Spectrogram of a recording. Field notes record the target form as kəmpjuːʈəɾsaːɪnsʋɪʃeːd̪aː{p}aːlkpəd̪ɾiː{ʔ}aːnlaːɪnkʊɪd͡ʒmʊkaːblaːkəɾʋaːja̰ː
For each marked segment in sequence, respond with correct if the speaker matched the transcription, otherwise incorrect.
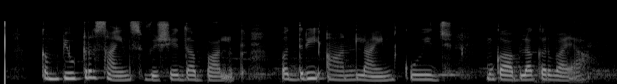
incorrect: b, correct

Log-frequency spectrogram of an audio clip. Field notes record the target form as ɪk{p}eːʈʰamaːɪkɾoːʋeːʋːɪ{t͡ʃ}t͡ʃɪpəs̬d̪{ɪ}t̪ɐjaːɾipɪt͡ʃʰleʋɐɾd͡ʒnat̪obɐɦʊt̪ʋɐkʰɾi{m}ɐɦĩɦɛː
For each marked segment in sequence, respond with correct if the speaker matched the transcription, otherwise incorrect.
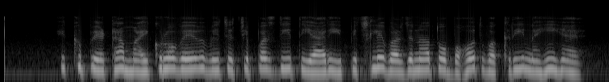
correct, correct, incorrect: i, incorrect: n

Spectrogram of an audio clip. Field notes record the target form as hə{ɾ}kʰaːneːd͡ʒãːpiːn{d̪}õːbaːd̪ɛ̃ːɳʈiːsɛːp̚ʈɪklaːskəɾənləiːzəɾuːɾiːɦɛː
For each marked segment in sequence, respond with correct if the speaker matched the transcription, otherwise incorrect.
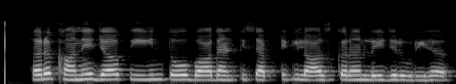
correct, incorrect: t̪

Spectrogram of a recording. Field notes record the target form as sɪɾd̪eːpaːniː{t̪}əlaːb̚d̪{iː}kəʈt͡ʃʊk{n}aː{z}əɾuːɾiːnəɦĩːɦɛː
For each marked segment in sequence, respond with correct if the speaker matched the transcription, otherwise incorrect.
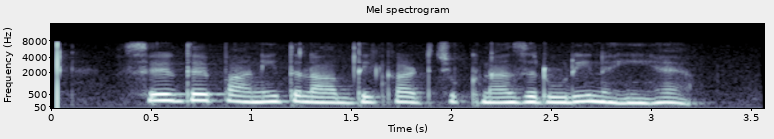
correct, correct, correct, correct

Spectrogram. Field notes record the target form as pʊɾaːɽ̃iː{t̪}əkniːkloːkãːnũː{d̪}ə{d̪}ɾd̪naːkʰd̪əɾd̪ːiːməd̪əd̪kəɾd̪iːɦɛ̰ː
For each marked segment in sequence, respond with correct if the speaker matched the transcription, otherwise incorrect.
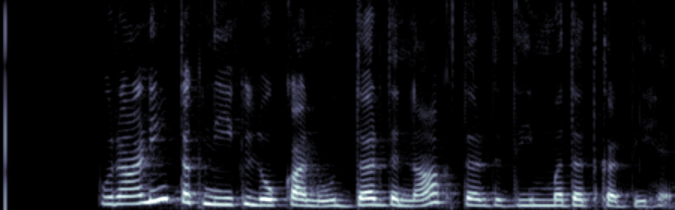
correct, correct, incorrect: none

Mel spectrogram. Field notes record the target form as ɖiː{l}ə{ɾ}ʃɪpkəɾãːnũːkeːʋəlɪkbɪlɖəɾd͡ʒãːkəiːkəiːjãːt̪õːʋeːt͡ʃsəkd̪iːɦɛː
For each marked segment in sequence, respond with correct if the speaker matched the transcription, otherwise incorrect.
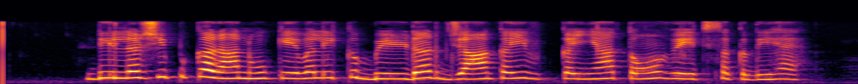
correct, correct

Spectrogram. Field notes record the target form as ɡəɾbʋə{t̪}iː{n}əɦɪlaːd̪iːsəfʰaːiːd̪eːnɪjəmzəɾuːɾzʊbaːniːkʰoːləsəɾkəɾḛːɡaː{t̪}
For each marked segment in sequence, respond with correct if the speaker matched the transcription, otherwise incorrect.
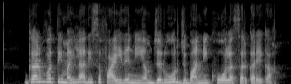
correct, incorrect: m, incorrect: none

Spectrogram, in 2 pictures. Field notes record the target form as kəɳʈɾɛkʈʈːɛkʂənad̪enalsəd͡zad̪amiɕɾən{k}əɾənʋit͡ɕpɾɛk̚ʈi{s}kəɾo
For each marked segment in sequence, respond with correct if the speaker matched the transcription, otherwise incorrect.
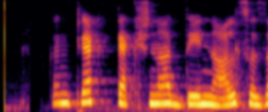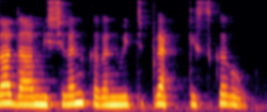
correct, correct

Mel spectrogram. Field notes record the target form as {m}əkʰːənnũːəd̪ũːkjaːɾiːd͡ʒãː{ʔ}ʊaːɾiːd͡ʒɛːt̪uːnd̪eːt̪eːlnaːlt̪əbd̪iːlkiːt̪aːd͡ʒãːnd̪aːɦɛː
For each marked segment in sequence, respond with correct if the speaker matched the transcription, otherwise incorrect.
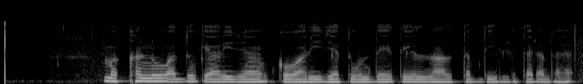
correct, incorrect: k

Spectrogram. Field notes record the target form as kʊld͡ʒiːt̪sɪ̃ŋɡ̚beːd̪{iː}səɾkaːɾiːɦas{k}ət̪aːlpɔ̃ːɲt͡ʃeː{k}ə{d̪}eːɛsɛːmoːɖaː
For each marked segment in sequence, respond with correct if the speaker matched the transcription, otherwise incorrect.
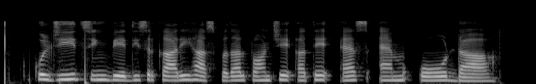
correct, incorrect: p, incorrect: ʔ, incorrect: t̪

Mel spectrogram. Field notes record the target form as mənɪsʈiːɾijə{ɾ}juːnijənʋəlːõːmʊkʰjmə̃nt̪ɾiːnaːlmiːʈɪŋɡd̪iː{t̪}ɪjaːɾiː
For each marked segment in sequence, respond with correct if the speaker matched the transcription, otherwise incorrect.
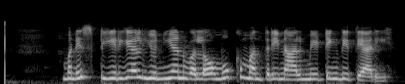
incorrect: l, correct

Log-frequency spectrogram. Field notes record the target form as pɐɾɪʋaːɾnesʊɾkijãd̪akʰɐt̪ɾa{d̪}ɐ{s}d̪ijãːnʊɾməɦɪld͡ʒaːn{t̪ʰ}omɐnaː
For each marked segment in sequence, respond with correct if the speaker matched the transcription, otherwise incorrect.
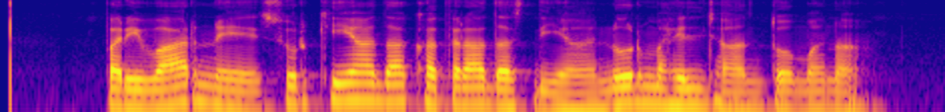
correct, correct, incorrect: t̪

